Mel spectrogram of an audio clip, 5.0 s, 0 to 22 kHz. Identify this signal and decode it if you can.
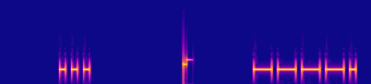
Morse code, heard as a keyed tone, about 15 wpm, 700 Hz. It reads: S 9
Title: Single Character (Letter:Number:Punctuation:Prosign) 15wpm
